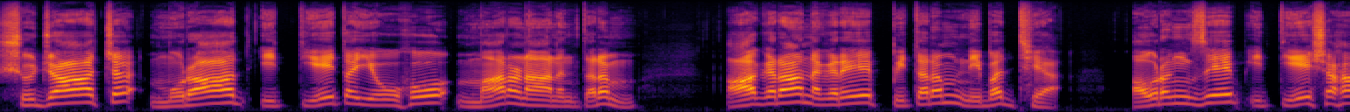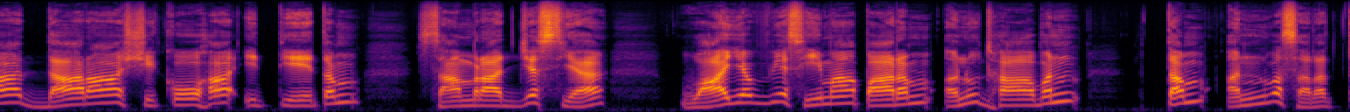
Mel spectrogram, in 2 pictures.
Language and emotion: Sanskrit, neutral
